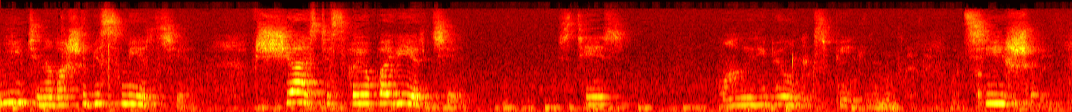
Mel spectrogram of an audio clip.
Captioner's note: recites Yandiyev's poem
